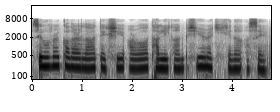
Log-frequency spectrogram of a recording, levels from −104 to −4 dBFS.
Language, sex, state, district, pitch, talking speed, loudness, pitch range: Nagamese, female, Nagaland, Dimapur, 190 Hz, 125 wpm, -17 LUFS, 180-200 Hz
